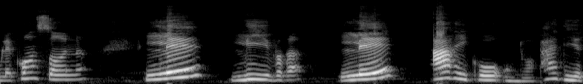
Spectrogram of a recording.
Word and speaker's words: haricot: Le livre, le haricot, on ne doit pas dire l'haricot.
